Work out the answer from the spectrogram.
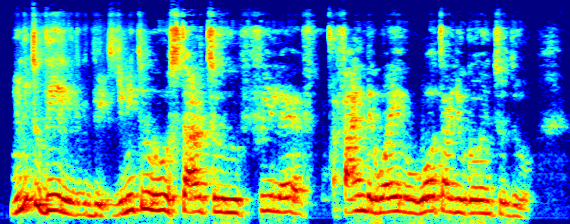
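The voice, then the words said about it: Speaks with a foreign accent. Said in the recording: “your wonderful accent ... I have a good accent”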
